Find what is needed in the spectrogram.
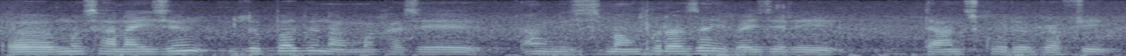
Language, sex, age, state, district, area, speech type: Bodo, male, 30-45, Assam, Kokrajhar, rural, spontaneous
